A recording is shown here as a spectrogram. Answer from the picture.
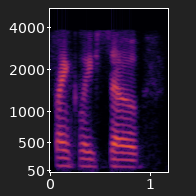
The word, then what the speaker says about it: Frank Liso: Welcome to another very exciting and interesting episode of The Sideshow with Frank Liso and Tenoro. Yeah, for those of you who have seen my name and how it's spelled, it's actually pronounced Frank Liso, not Frankly Sucks.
